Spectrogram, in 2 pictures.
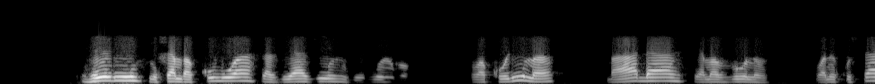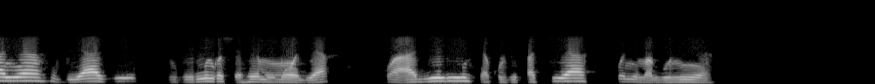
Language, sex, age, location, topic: Swahili, male, 25-35, Dar es Salaam, agriculture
